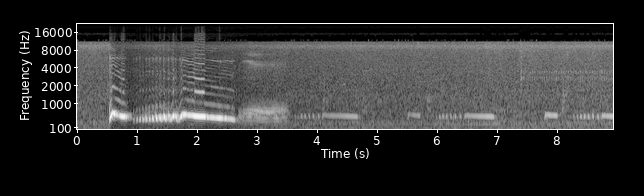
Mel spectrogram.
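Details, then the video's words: Puter pelung, a Barbary dove with a loud, clear voice, laughing ngakak style: a quick upward note, a quavering drawn-out coo, a stuttered burst, then a string of short, even coos. "suara burung puter super gacor ngakak"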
